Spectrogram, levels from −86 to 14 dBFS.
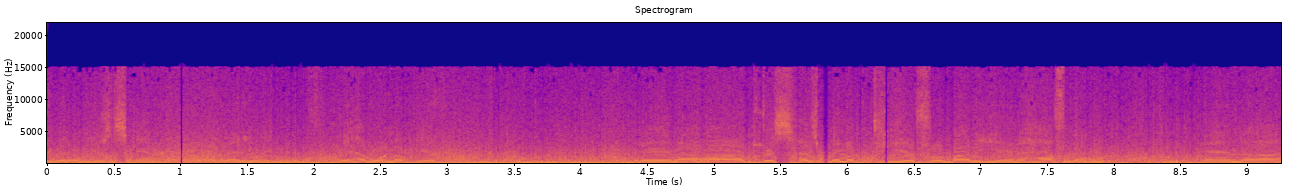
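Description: A distortion runs through the whole clip, and the pauses are filled with noise instead of falling quiet. That points to a likely stuck bit. Unlike clipping, the grit does not follow loudness. It tracks the waveform's bit pattern.

From 1.00 to 1.02 s comes a block of digital silence. For 20 ms the signal drops to silence with no fade, long enough to be heard as a short hole rather than a tick. Nothing fills the hole, which separates it from concealment.

Between 4.77 and 5.87 s the audio drags and catches in repeated stalls (stutter). Six times the stream ran dry and the last sound was stretched to cover the wait. Together these fills last 93 ms, the longest 37 ms, and nothing is actually lost. Unlike the silent blocks, these stalls are filled with continued sound.

A second block of digital silence hits from 6.28 to 6.30 s. This 20 ms hard cut to silence is heard as the same short hole. 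Its length and clean, unfaded boundaries match the earlier dropout.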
